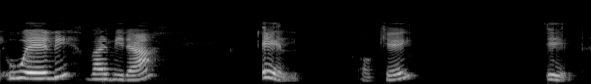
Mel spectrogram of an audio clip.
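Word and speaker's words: él: palavra e quer falar el. Mas a pronúncia correta dessa palavra é el. A letra E no espanhol ela é sempre fechada, não importa se está com esse acentinho aqui.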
